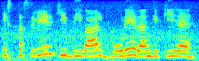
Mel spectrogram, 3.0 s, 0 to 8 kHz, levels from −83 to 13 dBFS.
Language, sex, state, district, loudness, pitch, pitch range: Hindi, female, Manipur, Imphal West, -14 LUFS, 265 Hz, 255-300 Hz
